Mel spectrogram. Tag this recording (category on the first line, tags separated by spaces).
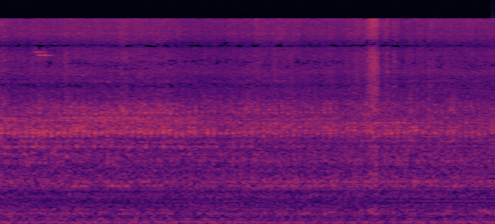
Sound effects > Vehicles
finland hervanta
